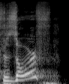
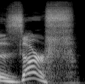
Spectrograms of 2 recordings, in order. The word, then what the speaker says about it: zarf: If you pronounce the a weird, it's a zarf or a zorf if you're a yinszer.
